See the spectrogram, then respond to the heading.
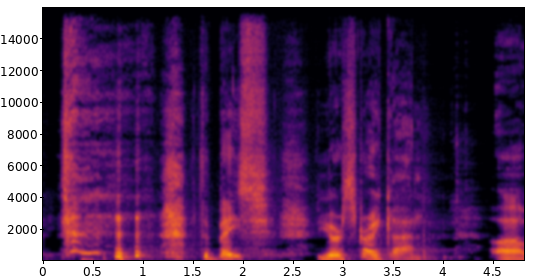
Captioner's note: laughs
